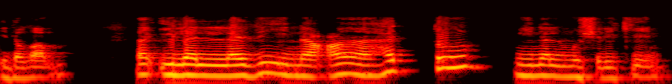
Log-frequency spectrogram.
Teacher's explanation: kita tak baca Dal kita terus baca huruf ta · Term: idgham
